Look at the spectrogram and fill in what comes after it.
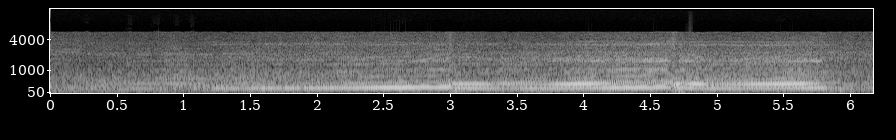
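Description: Ferrari 488 Pista's twin-turbo V8 accelerating, heard from inside the cabin: the engine note rises in pitch, drops sharply at two quick upshifts about three and about four and a half seconds in, and falls away near the end.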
